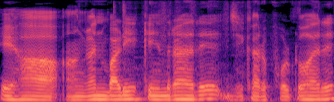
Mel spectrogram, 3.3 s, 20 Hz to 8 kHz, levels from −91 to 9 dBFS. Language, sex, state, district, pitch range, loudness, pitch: Chhattisgarhi, male, Chhattisgarh, Sarguja, 100-110 Hz, -17 LUFS, 105 Hz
